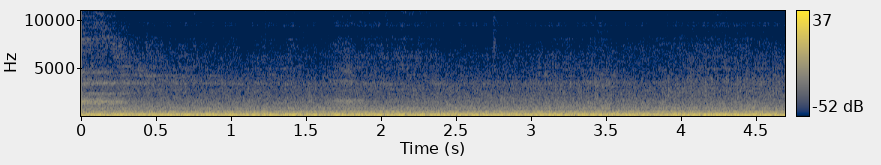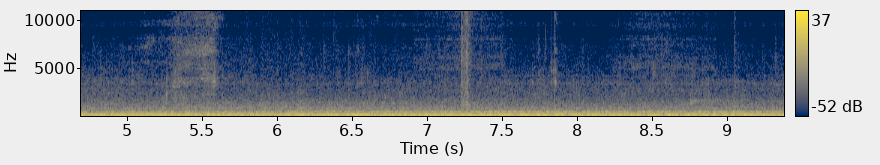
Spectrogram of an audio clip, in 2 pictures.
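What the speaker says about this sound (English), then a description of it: "Interstate 70, right here. I mean, look at all the traffic." Heavy traffic on Interstate 70 rumbles steadily, a dense continuous road roar of cars and trucks heard from inside a moving vehicle, with a few faint clicks and knocks over the drone.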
